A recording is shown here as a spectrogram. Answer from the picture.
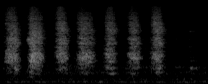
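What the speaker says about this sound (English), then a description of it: "I'm sanding a bevel on it to get it to about where I want it" Six even back-and-forth strokes of sandpaper shaping a bevel on a wooden P-47 flap, a close, steady rhythmic rasp that then stops.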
